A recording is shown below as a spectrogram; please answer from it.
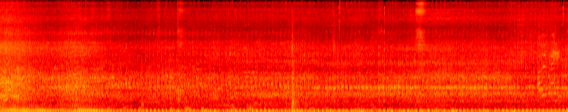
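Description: A Honda CBF motorbike engine drones steadily throughout with a low, rumbling pulse, and a voice talks over it now and then.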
